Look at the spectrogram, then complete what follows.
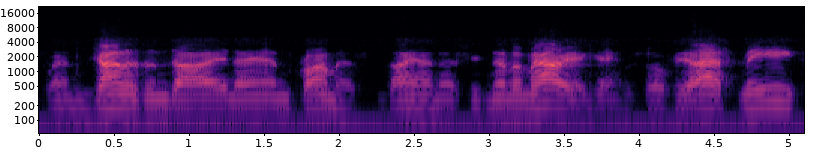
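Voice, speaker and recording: A man's voice: a little high, expressive, normal speed, lightly acted. An actor playing a blunt, nosy old grandfather with a dry, needling manner in a 1950s radio drama. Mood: wry. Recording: narrow, tinny 1950s radio broadcast.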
